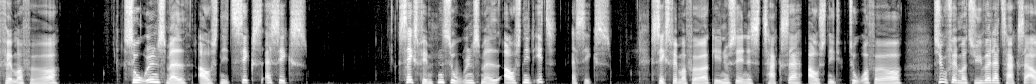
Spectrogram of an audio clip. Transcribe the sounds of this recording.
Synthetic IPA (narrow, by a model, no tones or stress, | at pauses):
fem̰ɒ̽fɶɐ | so̝̰ːln̩smæðˠʔɑ̈ʊsnid̥seɡ̥sæseɡ̥s | seɡ̥sfemd̥n̩so̝̰ːln̩smæðˠɑ̈ʊsnid̥e̝d̥ | ʔæseɡ̥s | seɡ̥sfemɒ̽fɶɐɡ̥enusen̰əst͡sʰɑɡ̥sæʔɑ̈ʊsnid̥t͡sʰo̝̰ːɒ̽fɶɐ | syʊ̰fem̰ɒ̽t͡sʰyːʋəæɾ̥æt͡sʰɑ̈ɡ̥sæ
